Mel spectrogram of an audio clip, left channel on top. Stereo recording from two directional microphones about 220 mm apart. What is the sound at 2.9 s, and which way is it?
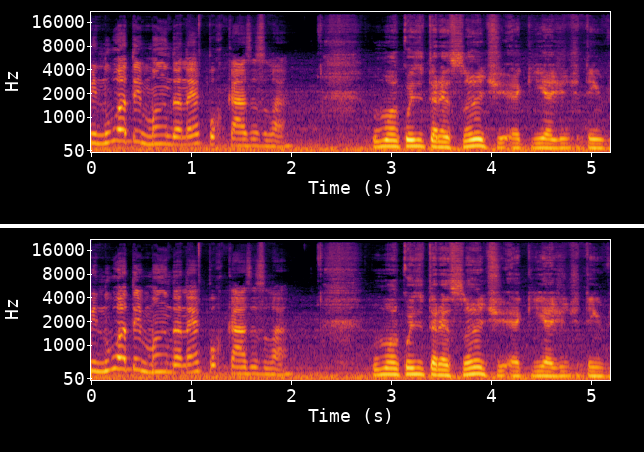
Speech, 20° right (ahead or behind).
